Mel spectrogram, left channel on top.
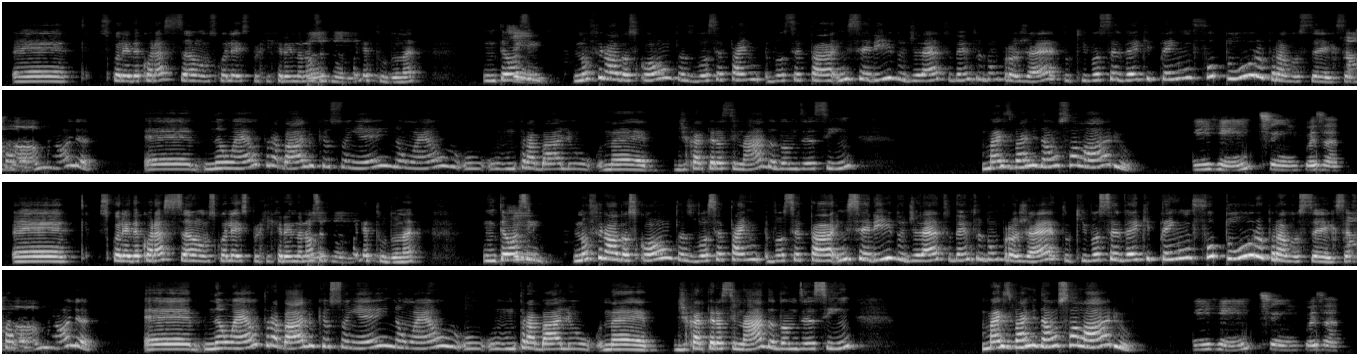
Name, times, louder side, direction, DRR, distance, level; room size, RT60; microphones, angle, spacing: voice 1, 0.1-0.7 1.1-3.2 3.6-4.2 4.8-5.4 5.7-14.5 15.0-22.1 23.4-24.9, right 5 dB, 45° right, 0.4 m, -19 dB
voice 2, 3.0-3.6 5.1-5.4 13.4-14.0 25.5-26.9, left 2 dB, 15° left, 0.5 m, -24 dB
4.5 x 3.3 x 2.3 m
head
